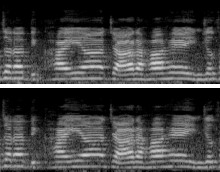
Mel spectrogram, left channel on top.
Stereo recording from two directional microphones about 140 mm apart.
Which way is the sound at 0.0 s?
45° left (ahead or behind).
